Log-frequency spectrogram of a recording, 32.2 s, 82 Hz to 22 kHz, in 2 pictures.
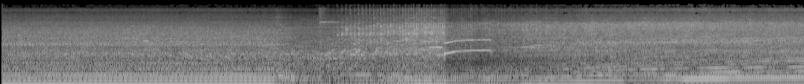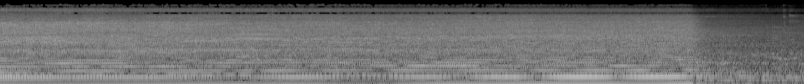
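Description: Tractor diesel engines running hard as a Swaraj 855 and an Arjun 555 pull against each other, with crowd voices behind. The engine note dips about five seconds in, then comes back and holds steady with a slowly wavering pitch. A brief rising call sounds about nine seconds in.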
